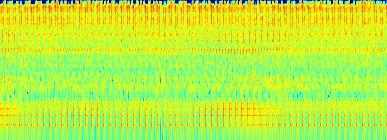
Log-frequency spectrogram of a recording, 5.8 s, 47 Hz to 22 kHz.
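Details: 1972 Gravely 816 with Kohler Command 18, running after carb modification: heavy steady low knock about three to four a second over rough idle, possibly a rod. Motor judged pretty much blown up, likely why parked; power steering not working.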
